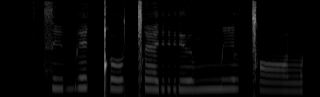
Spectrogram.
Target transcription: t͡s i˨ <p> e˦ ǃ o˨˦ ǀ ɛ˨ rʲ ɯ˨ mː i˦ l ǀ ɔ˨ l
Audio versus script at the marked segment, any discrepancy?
yes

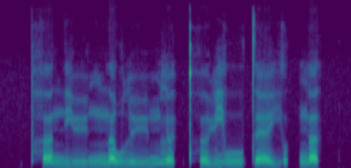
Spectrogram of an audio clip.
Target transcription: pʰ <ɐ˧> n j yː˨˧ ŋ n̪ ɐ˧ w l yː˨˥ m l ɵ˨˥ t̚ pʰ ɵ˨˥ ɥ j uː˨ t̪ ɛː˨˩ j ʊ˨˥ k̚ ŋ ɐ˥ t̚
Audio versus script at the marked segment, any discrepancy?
yes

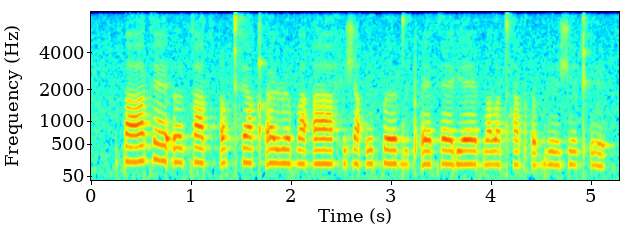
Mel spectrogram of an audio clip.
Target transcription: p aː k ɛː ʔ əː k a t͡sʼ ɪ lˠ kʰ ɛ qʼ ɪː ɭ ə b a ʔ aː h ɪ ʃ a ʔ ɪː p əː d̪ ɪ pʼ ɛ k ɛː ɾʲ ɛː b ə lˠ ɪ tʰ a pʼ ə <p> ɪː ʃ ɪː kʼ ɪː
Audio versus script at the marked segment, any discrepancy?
yes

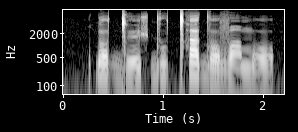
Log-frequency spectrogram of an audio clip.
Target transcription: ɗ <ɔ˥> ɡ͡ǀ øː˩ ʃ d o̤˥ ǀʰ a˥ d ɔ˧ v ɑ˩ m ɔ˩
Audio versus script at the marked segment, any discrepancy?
no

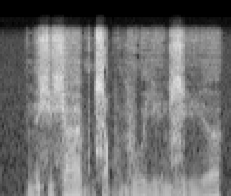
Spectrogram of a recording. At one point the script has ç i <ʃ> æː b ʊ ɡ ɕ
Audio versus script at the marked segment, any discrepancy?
yes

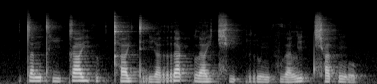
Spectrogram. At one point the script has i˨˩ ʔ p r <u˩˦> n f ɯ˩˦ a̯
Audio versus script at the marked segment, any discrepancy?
no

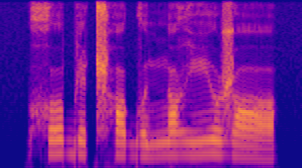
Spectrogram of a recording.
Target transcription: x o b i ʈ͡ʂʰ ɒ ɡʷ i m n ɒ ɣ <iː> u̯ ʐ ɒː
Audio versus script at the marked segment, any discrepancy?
no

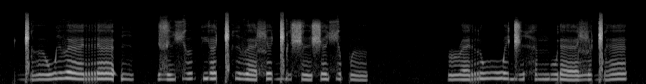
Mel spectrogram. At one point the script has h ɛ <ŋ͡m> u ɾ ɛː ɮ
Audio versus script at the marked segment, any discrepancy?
yes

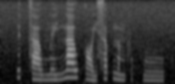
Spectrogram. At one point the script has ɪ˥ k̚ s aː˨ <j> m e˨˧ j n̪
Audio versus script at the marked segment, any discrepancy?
yes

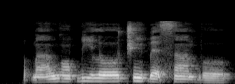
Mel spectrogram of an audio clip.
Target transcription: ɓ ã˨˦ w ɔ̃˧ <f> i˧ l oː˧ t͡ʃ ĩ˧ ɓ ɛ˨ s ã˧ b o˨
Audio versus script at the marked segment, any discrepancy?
yes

